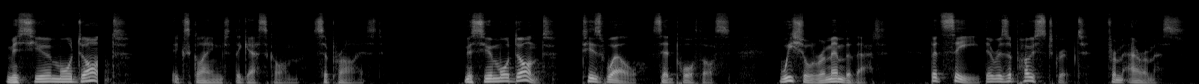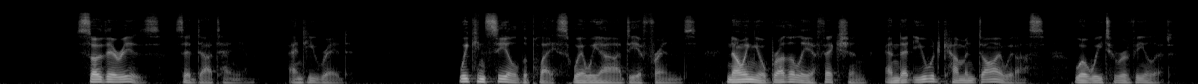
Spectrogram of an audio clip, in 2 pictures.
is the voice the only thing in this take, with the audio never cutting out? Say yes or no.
no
